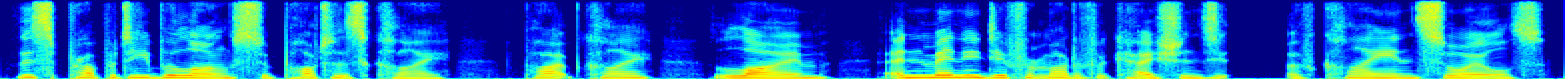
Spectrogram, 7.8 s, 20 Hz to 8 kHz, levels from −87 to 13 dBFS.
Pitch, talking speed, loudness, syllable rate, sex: 190 Hz, 130 wpm, -19 LUFS, 4.3 syllables/s, female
